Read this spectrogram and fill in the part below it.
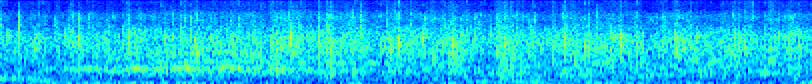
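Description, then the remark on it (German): A steady wash of audience applause for the bass player of a band from Wuppertal, many hands clapping densely and evenly for about four seconds, with a faint murmur of voices underneath. “Und zwar einen kräftigen Applaus am Bass”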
